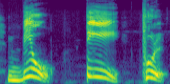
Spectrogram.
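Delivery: Beautiful slowly in three separate beats, a stop after each; syllable by syllable. Shown as a demonstration. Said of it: "तीन बार में". (Beautiful को तीन बार रुककर बहुत धीरे बोलिए)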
